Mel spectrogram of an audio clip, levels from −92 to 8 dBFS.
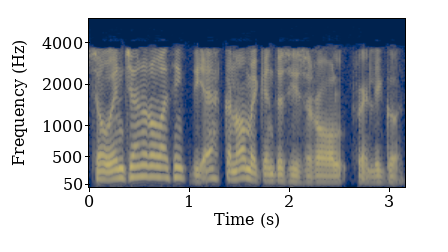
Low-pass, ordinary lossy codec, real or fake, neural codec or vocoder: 5.4 kHz; MP3, 32 kbps; real; none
